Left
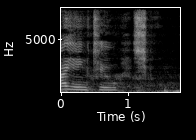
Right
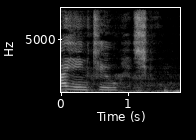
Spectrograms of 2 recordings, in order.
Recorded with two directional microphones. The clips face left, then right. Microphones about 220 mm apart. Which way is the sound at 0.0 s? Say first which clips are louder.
Left 2 dB; 15° left (ahead or behind).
